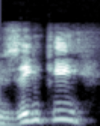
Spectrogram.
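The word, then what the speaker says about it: Zinke: One of the things that Lisa McCain, Ryan, how do you pronounce his last name? Zinci.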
